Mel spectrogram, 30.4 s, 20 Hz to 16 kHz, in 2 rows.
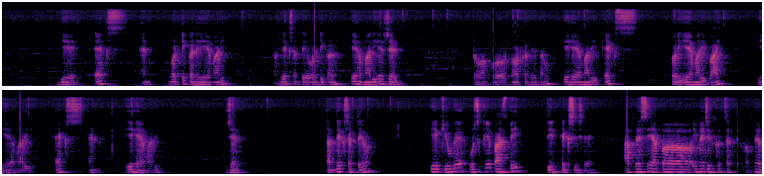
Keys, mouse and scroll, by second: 4.7-8.2 middle drag, 8.2-8.5 scroll down 1, 8.5-10.1 middle drag, 10.1-14.6 drag, 15.6-20.0 drag, 20.0-20.5 scroll down 3, 20.5-25.5 middle drag.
